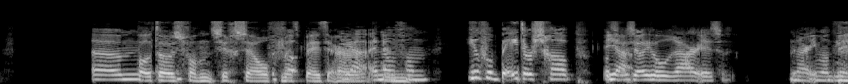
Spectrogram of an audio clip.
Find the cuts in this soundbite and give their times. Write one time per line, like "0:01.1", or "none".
none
